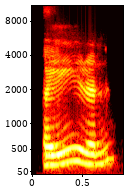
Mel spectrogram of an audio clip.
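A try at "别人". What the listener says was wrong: Bía nhé, đừng đọc bế. Bía rấn. Bía rấn.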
